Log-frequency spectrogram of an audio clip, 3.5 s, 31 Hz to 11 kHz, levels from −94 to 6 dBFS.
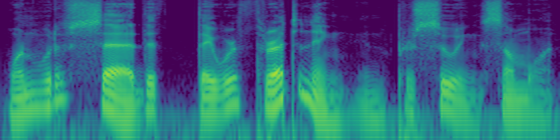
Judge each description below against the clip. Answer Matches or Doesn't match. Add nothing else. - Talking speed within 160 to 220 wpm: Matches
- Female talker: Doesn't match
